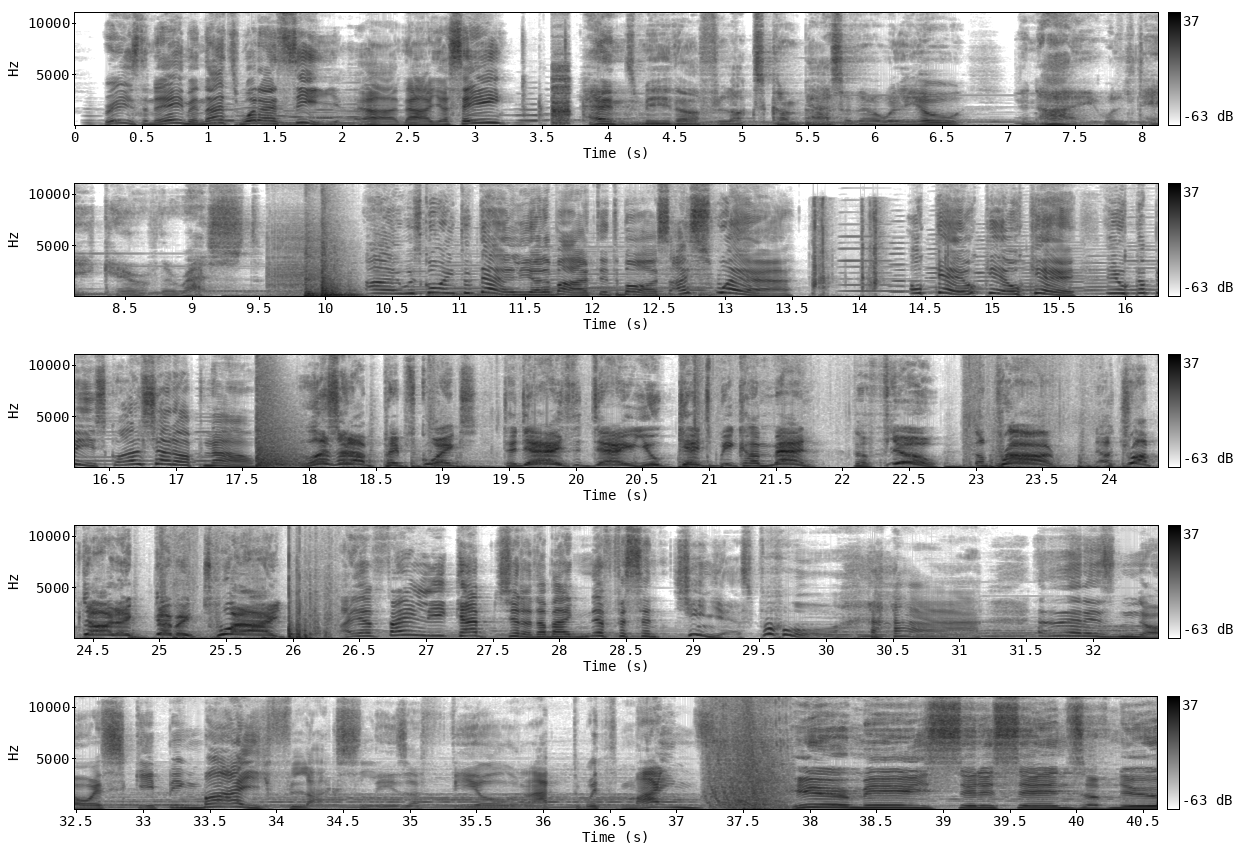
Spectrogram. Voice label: Character

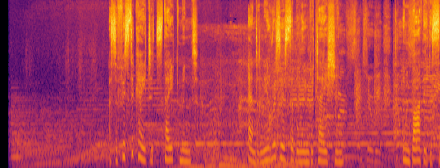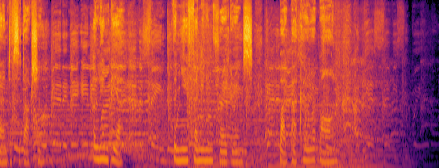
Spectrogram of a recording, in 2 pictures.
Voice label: Ad English; Paco Robanne

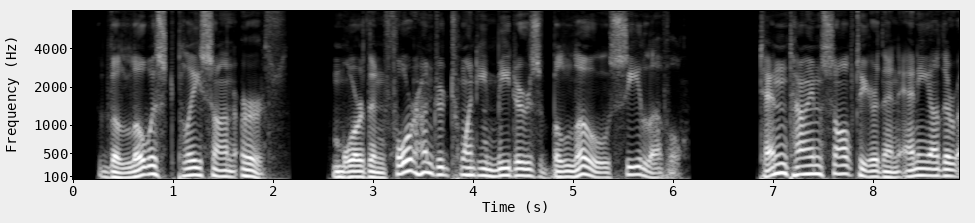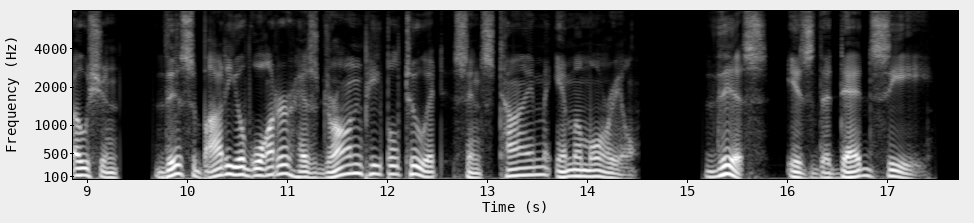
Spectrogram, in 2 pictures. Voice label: Documentary Dead Sea

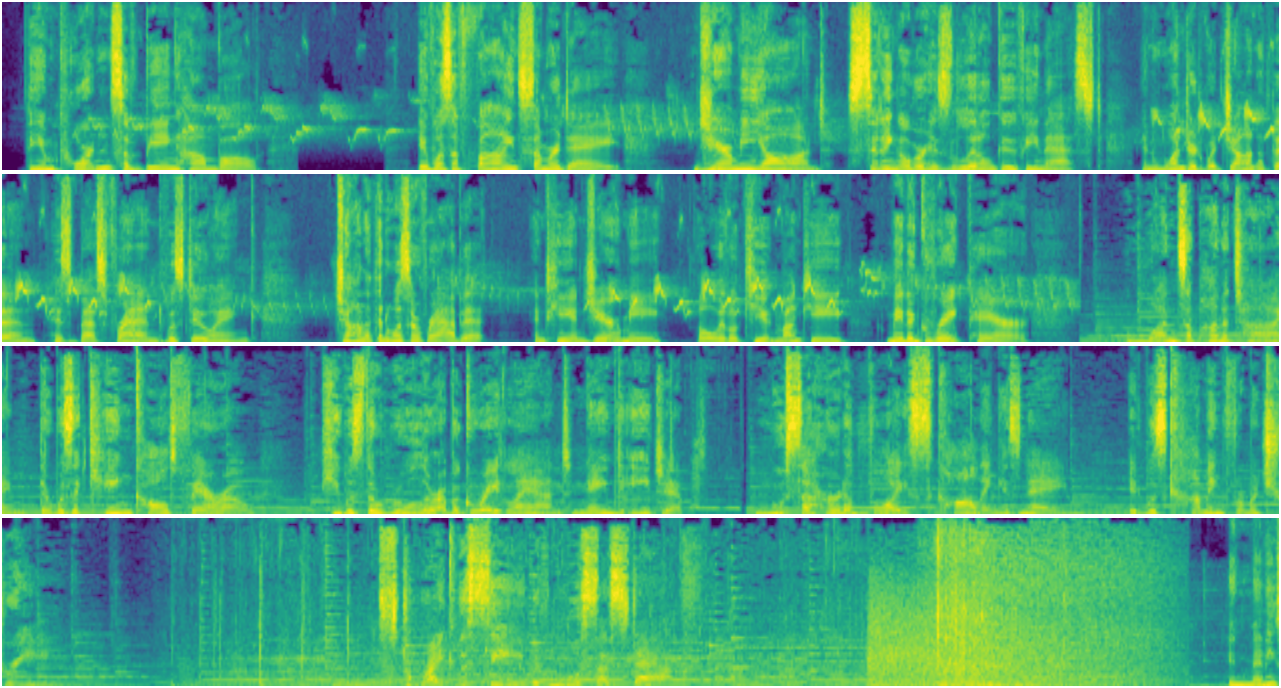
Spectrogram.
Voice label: Kids and Teens Narration

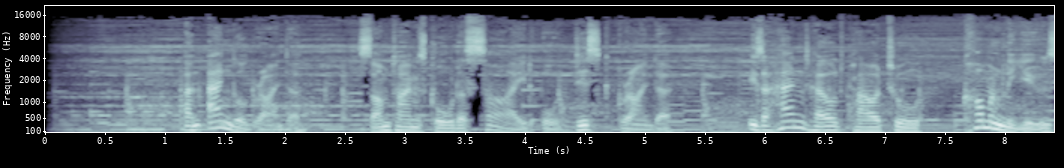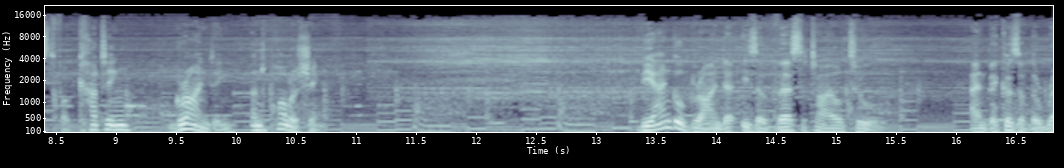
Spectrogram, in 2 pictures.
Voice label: Industrial training

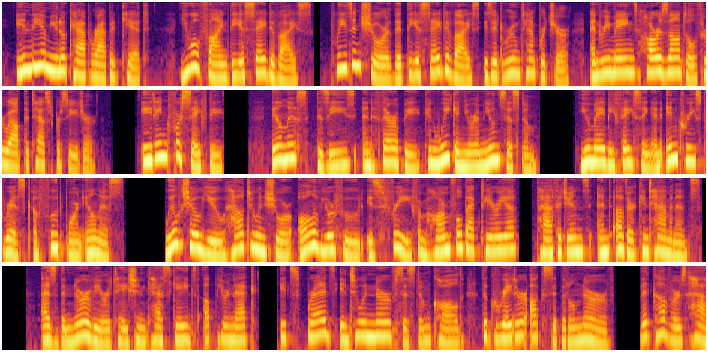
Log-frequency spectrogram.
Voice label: Medical Narration

